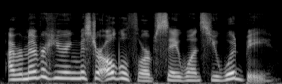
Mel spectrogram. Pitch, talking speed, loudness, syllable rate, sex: 230 Hz, 210 wpm, -18 LUFS, 6.0 syllables/s, female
